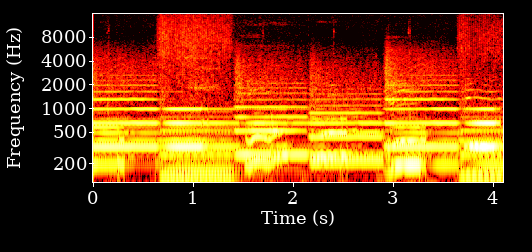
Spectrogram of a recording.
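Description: Synthesised flute melody from FL Studio's Sytrus FM flute preset, played on a MIDI keyboard: layered flute-like notes changing every half second or so, with one short bend in pitch about a second and a half in, over a low bass line.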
